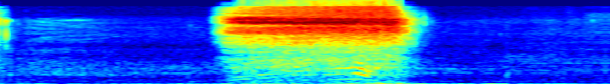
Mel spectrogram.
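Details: One long, loud, hissing sneeze of about one second, described as powerful and nasty, followed by nasal crust and a nosebleed; sneezing.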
